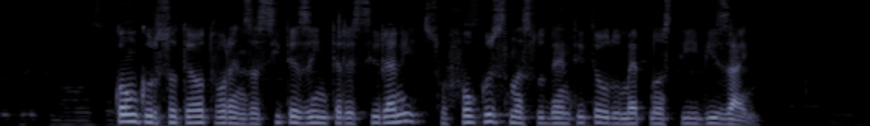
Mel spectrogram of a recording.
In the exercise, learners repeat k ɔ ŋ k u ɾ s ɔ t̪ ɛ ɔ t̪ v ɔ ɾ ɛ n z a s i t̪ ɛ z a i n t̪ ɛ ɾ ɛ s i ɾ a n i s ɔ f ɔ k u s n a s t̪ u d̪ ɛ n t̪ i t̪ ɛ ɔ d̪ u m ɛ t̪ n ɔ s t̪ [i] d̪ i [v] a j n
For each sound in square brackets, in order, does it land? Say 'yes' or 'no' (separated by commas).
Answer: no, no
